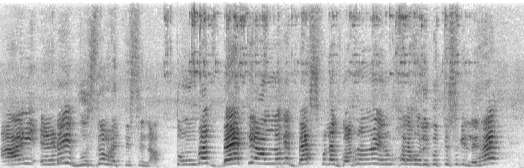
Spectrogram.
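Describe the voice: Putting on a character voice, a woman talks fast in a bright, sharp tone, her pitch extremely high with ordinary variation.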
